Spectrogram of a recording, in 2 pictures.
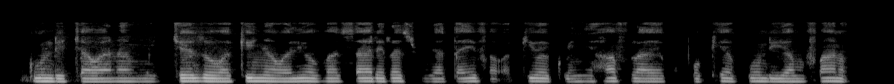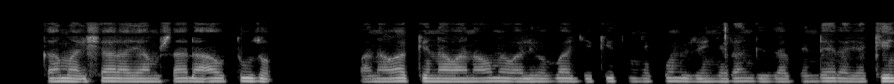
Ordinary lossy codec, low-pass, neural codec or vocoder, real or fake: MP3, 48 kbps; 7.2 kHz; none; real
